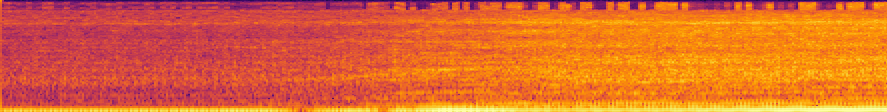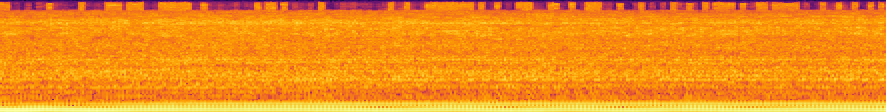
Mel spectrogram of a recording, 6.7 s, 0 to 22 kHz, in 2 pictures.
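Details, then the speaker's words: Land Rover Freelander 2 diesel running on Wynn's diesel purge during an injector clean. Revved from idle to about 1800-2000 rpm and held a few seconds, a smooth steady higher note without knocks or misses: normal revving. "I'm just gonna rev it up to maybe 2000 RPM or 1800 RPM, hold it for a couple of seconds, and then I'll do it again."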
